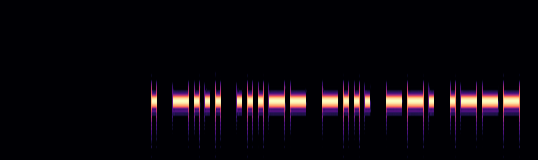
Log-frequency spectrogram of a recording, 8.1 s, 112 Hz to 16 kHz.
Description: Morse code, heard as a keyed tone, about 15 wpm, 700 Hz. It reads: EB3BGJ
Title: DXCC-100 Call Signs - 6 Characters - Repeated 3x - 15wpm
